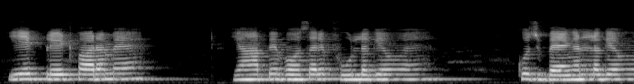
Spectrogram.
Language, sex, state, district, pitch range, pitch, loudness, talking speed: Hindi, female, Uttar Pradesh, Lalitpur, 230-245 Hz, 235 Hz, -14 LUFS, 150 wpm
